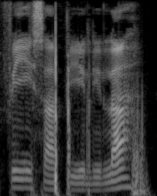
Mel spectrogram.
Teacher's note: ada lam jalalah yang didahului kasrah maka lamjalalah harus dibaca tipis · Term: tarqiq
